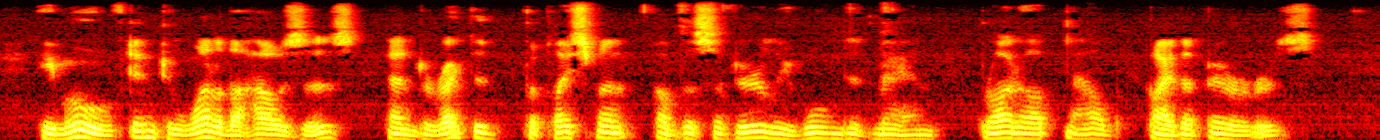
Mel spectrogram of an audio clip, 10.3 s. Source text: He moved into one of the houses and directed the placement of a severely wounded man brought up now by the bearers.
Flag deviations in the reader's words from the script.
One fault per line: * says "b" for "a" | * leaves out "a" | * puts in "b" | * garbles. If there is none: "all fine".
* says "the" for "a"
